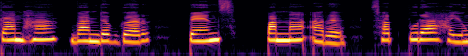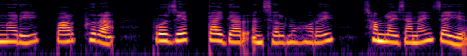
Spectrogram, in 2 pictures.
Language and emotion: Bodo, neutral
